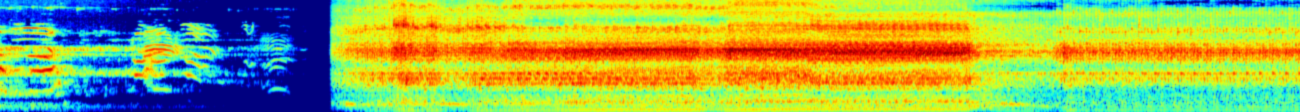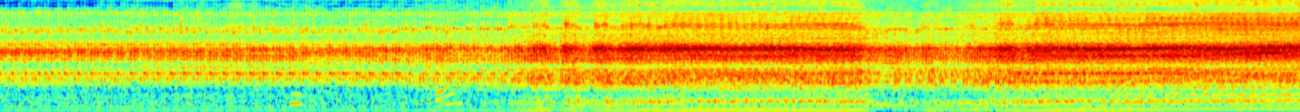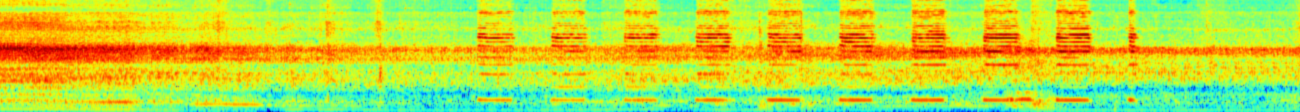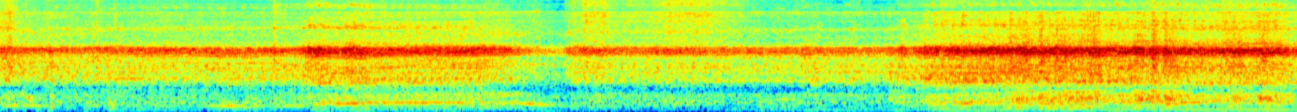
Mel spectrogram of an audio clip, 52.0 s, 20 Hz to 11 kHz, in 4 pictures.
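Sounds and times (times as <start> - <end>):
diesel engine revving: 0.0 - 1.5, 3.3 - 51.9
beeps: 30.8 - 37.4.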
